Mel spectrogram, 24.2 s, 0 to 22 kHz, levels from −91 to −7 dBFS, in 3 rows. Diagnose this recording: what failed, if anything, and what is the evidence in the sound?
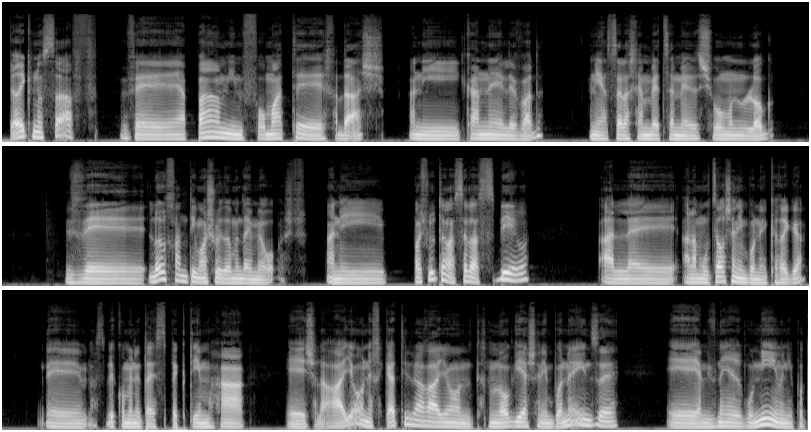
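Nothing in the signal chain has failed: the speech signal stays continuous and intact throughout, with no audible disturbance from any stage between capture and playback.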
